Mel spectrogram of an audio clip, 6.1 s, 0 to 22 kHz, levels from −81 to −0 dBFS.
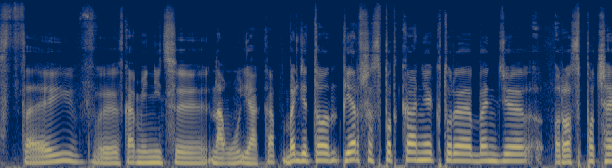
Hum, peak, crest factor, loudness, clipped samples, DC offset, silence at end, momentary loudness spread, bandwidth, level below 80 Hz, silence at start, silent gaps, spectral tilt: none; -10 dBFS; 16 dB; -25 LUFS; under 0.1%; under 0.1%; 0 s; 5 LU; over 20 kHz; -48 dBFS; 0 s; none; -6 dB/octave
